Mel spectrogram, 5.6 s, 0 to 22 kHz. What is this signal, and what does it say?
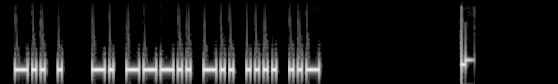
Morse code, heard as a keyed tone, about 28 wpm, 700 Hz. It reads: DE N8DHU
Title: USA Callsign DE Callsign - 5 Characters - 28wpm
